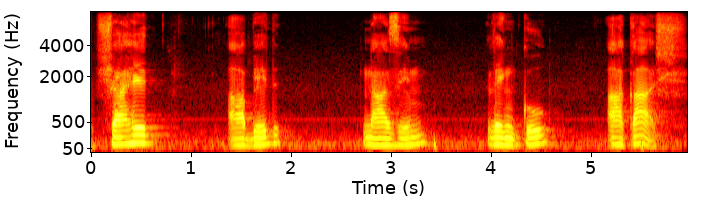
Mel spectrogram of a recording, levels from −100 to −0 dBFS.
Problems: none marked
